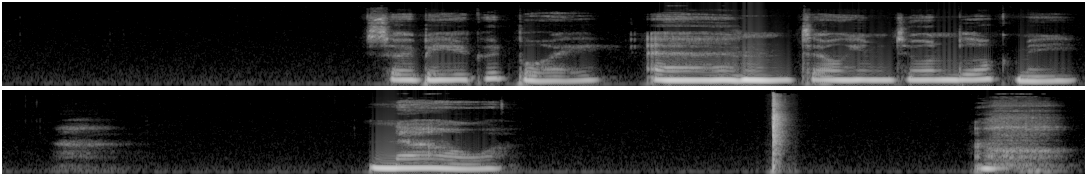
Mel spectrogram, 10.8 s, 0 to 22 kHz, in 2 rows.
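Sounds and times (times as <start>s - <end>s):
speech: 1.9s - 5.4s, 7.2s - 8.0s, 10.3s - 10.6s
sharp slap to the face: 9.2s - 9.4s.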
